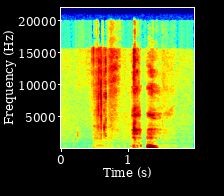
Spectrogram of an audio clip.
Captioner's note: rustling; coughs; soft breathing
